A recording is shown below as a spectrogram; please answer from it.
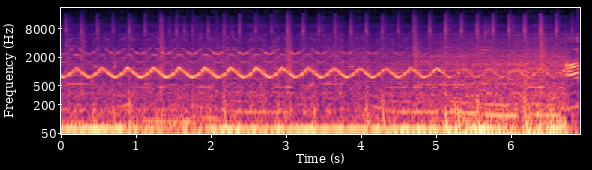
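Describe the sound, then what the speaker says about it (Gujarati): Ambulance siren wailing in a fast, steady up-and-down pattern right alongside a car on a rough highway in heavy rain. It is loud and close over constant rain and road noise, fading slightly near the end. "એક્ઝેક્ટ બાજુમાં છે ને એમ્બ્યુલન્સ છે."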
